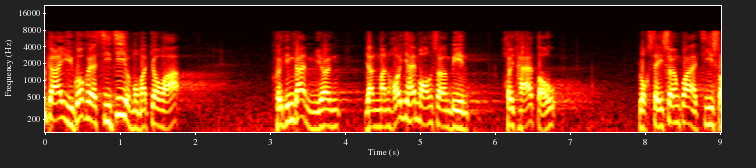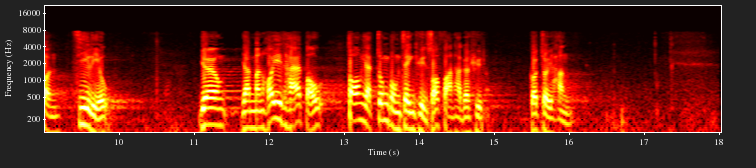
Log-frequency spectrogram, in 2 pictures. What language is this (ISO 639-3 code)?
yue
